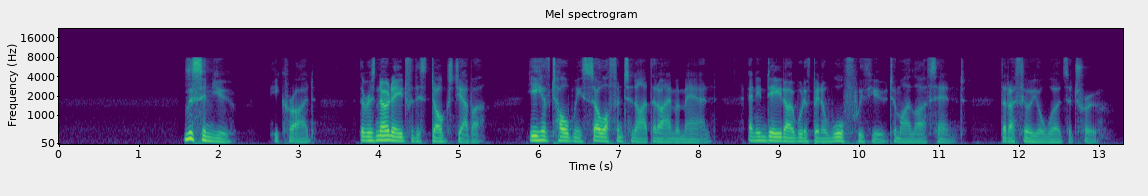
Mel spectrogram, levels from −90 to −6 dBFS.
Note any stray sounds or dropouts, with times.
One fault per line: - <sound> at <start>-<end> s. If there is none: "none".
none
